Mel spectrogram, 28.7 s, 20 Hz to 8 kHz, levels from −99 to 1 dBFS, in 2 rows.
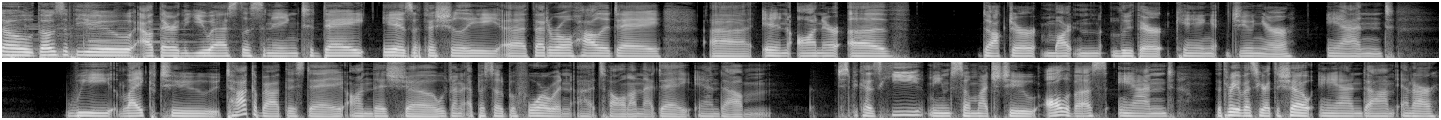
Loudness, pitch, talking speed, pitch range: -20 LUFS, 140 Hz, 150 wpm, 130-150 Hz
